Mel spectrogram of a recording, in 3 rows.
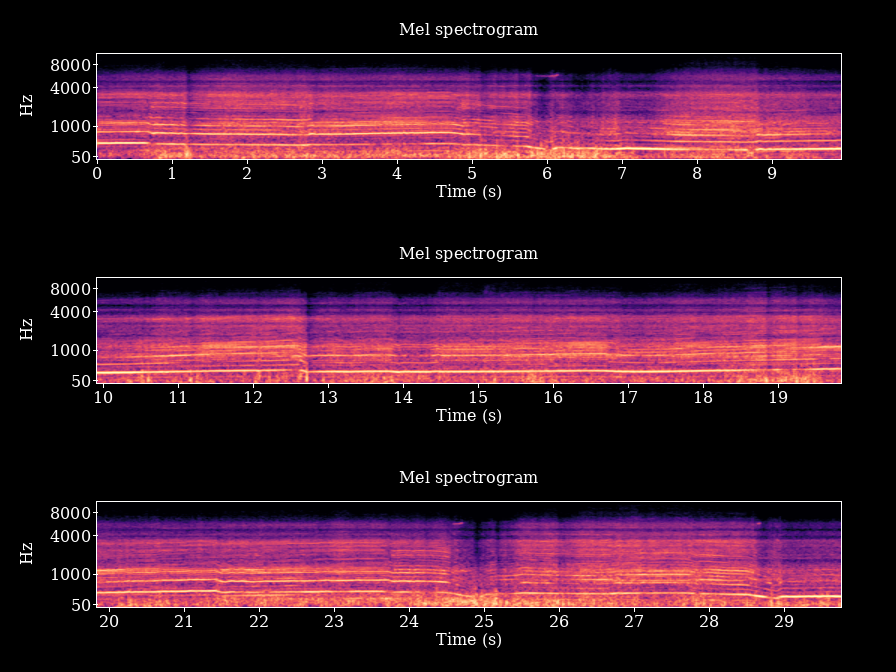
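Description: Suzuki GSX-R 1000 K8's inline-four engine running at high revs under hard acceleration, heard onboard with a steady rush of wind. The pitch climbs steadily, then drops sharply several times as the bike brakes for corners, and climbs again each time.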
